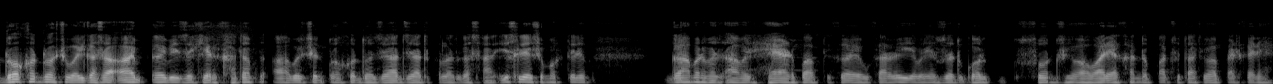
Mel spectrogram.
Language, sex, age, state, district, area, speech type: Kashmiri, male, 18-30, Jammu and Kashmir, Budgam, rural, spontaneous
